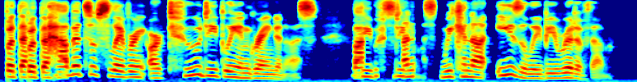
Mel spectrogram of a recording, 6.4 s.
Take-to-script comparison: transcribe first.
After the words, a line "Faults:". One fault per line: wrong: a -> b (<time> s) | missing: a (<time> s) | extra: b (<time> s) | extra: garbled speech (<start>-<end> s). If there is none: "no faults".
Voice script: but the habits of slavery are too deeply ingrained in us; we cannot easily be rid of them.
but the but the habits of slavery are too deeply ingrained in us; [garbled] we cannot easily be rid of them.
Faults:
extra: but the (0.2 s)
extra: garbled speech (3.5-4.4 s)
